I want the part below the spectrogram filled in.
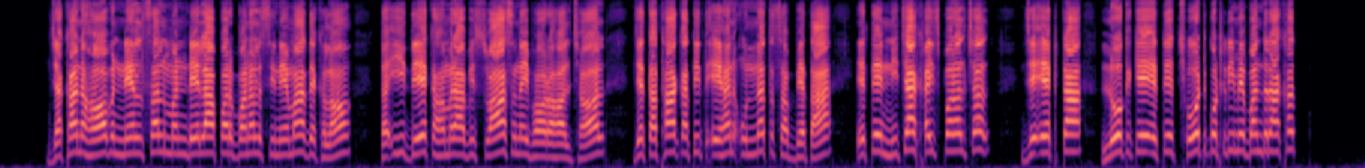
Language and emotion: Maithili, disgusted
